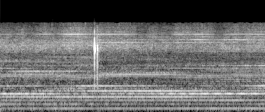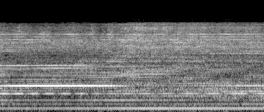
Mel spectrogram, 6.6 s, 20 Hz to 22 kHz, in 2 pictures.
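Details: Retest at 7000 RPM: steady high-speed run with a loud, constant hum, several strong steady tones and heavy vibration noise; cause unknown.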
